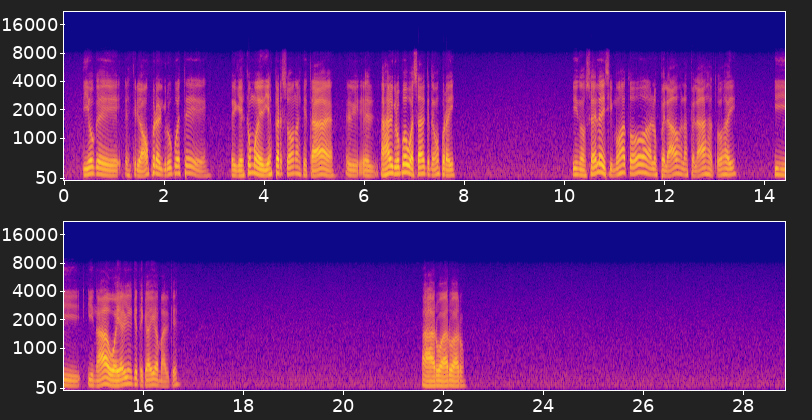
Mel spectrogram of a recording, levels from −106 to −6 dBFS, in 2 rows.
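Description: Nothing stood out on listening to the speech, and the narrowed top end from the call path's Opus coding at around 8 kHz is what that path normally gives.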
